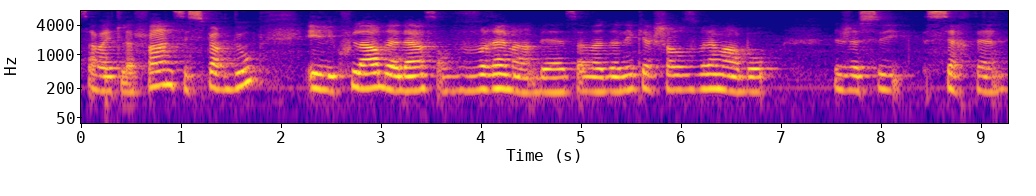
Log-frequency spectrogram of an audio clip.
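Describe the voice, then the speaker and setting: A woman's medium-pitched, monotone, flat delivery at a very slow pace, with audible room echo. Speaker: knitting podcaster. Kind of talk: casual podcast monologue. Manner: halting, many fillers and repetitions.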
